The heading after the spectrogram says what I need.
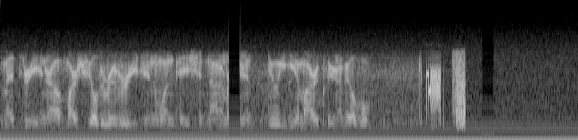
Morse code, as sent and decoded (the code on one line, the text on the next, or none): none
